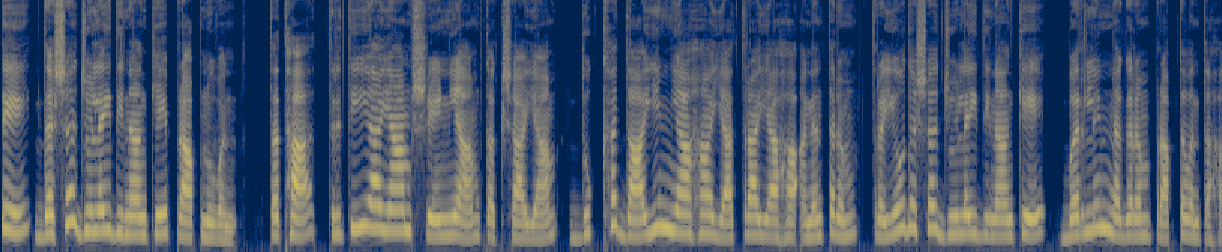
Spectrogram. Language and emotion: Sanskrit, neutral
